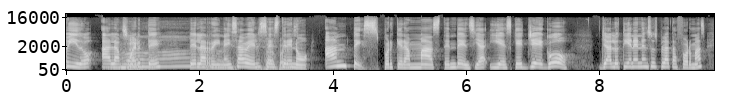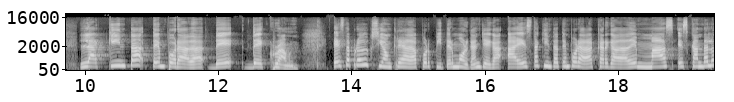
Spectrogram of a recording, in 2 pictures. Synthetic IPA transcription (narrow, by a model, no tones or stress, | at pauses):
iðo̞alamwe̞ɾt̪e̞ðe̞lare̞jnaisaβe̞lse̞ːst̪ɾe̞no̞ | ant̪e̞spo̞ɾkeeɾamast̪e̞nd̪e̞nsjaʔie̞ske̞d͡ʒe̞ɣo̞ | d͡ʒalo̞t̪je̞ne̞ne̞nsusplat̪afo̞ɾmaslakint̪at̪e̞mpo̞ɾaðaðe̞ðekɾawn | e̞st̪apɾo̞ðuksjo̞ŋkɾe̞aðapo̞ɾpit̪e̞ɾmo̞ɾɣand͡ʒe̞ɣaʔae̞st̪akint̪at̪e̞mpo̞ɾaðakaɾɣaðaðe̞mase̞skand̪alo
